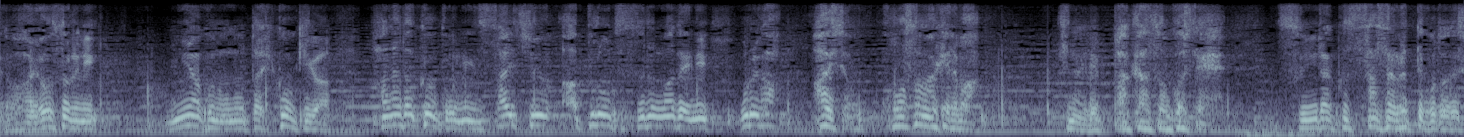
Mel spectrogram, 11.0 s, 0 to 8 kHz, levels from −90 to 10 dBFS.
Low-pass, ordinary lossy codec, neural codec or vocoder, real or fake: 7.2 kHz; none; none; real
